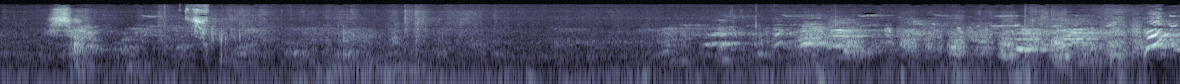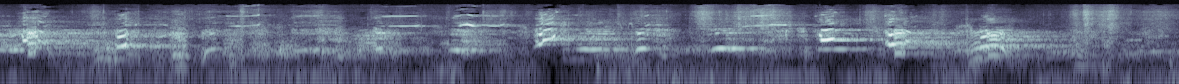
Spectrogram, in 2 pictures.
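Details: Protection dogs, a Presa Canario and a Malinois, start quietly, then break into a run of short, harmonic, yelping barks and whines repeated about twice a second, with a person talking over them.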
